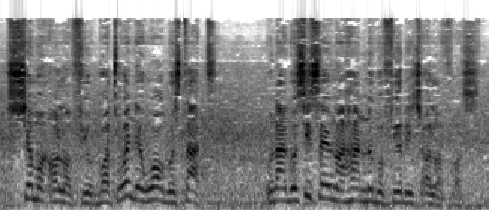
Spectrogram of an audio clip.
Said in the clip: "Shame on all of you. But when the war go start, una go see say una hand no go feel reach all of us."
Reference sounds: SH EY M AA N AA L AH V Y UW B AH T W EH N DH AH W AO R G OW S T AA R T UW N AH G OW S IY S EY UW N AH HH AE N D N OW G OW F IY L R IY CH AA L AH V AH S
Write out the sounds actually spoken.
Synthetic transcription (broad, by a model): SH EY M AA N AA L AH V Y UW B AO T W EH N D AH W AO L G OW S T AA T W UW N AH G OW S IY S EY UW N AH HH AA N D N OW G OW F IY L R IY CH AA L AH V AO S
